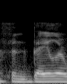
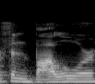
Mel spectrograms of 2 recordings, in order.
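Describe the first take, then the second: First: Finn Balor with the first vowel as in "bay", ending "ler"; Southern-style Finn Balor, BAY-ler; name said Bay-lor. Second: Finn Balor with the first vowel as in "father", ending "lore"; name said Bah-lor. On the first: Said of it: "I'm gonna call him Finn Balor 'cause it's easy for me to say". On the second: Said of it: "southern accent saying Finn Balor". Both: Shown as a demonstration.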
